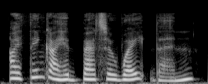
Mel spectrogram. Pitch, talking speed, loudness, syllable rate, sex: 235 Hz, 200 wpm, -16 LUFS, 4.6 syllables/s, female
